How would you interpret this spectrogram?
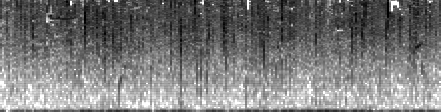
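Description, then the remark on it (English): Underwater recording in parts of the Indian and Pacific Oceans: snapping prawns make a dense, steady crackle of sharp clicks and pops, with scattered munching and squeaky sounds from dugongs mixed in, and no voices. “If you were to stick a microphone into the water in some parts of the Indian and Pacific Oceans, alongside the snapping sounds of prawns, you might hear some munching and squeaking noises.”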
